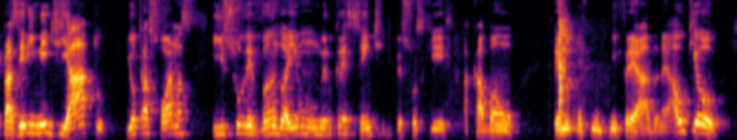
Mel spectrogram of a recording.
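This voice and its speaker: Slightly high and a bit bright, this man's voice carries a Brazilian Portuguese accent. Hosting a podcast, he thinks out loud in a reflective, hesitant interview style.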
